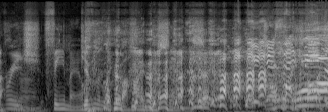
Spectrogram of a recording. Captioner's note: all laughing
